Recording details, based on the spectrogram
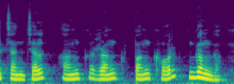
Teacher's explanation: इनका हम उच्चारण केवल नासिका से करते हैं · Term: अनुस्वार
